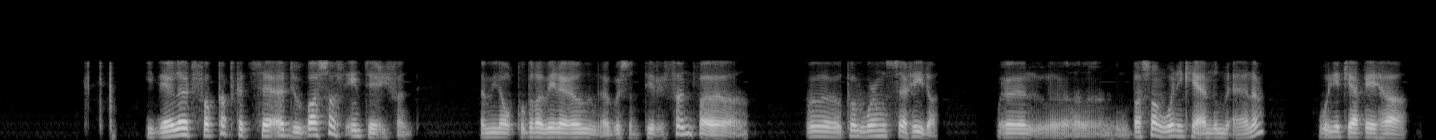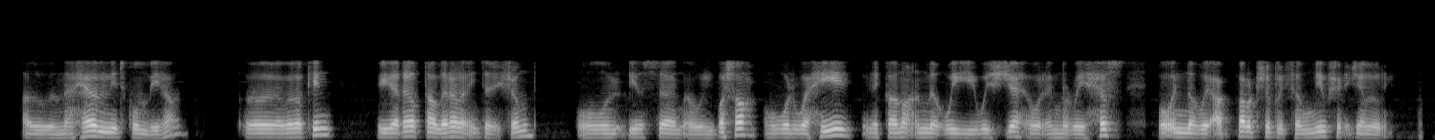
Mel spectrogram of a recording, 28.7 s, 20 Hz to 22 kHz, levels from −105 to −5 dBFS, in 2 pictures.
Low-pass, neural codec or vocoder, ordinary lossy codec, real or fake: 3.6 kHz; codec, 16 kHz, 0.5 kbps, FunCodec, trained on LibriTTS, 25 frames a second; none; fake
